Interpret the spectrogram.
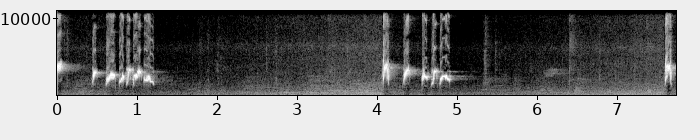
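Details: Red-whiskered bulbul singing a morning training song in the double-note wild style. Quick bubbling phrases of five or six chirpy notes come twice, about four seconds apart, with a brief note closing the clip.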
